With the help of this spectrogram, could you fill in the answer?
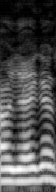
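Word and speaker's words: hedge: आया है तो डी हमारा क्या हमारा क्या हो जाएगा साइलेंट हो जाएगा डी को हम नहीं पढ़ेंगे क्या पढ़ेंगे इसको?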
